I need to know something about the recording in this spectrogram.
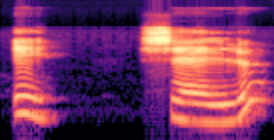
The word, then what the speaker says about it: échelle: On a donc échelle avec le E à la fin qu'on entend très peu, le E muet.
